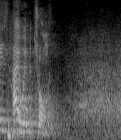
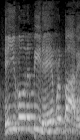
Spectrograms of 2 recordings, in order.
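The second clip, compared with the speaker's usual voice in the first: hammed-up New Orleans accent; half Southern, half Brooklynese; 4 semitones higher, 4 dB louder than usual. Shown as a demonstration. New Orleans local talking, in a Southern-Brooklynese accent. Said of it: "They talk like that".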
